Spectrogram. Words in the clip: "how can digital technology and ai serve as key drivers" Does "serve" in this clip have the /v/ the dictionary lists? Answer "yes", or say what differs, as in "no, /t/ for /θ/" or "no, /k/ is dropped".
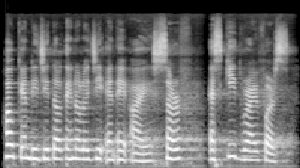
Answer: no, /f/ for /v/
